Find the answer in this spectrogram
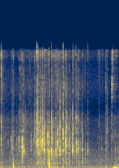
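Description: Plastic packaging crinkling and a cardboard box rustling as a hand rummages inside the box, a run of short crackles and rustles that is busiest in the middle.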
